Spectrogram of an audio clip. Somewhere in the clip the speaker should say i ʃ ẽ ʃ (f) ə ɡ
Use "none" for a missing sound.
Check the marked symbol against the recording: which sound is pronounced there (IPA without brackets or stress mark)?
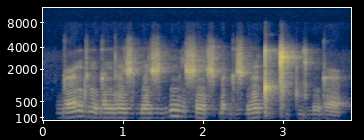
ɓ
